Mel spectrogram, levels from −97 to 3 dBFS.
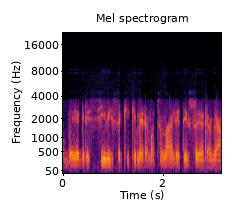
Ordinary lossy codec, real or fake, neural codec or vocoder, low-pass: AAC, 96 kbps; real; none; 10.8 kHz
